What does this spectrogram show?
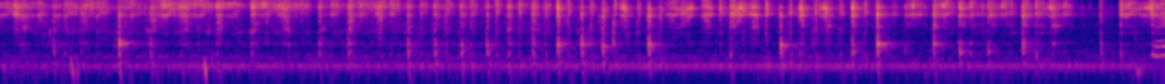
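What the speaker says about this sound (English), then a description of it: "now we're going to mix our eggs into the rest of the ingredients using our fork" A fork whisks eggs into cupcake batter in a bowl, making quick, continuous metallic clinks and scrapes against the sides, close and steady, with no talking.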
